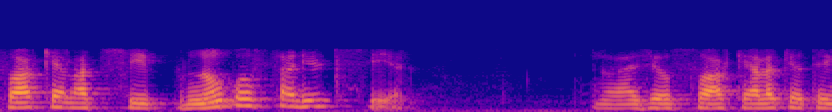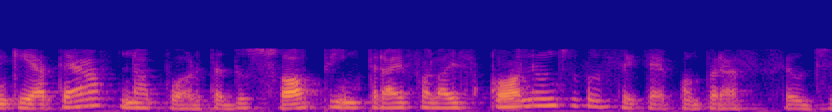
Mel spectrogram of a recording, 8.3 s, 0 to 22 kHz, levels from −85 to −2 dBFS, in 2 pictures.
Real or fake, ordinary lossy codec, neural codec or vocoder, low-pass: real; none; none; 3.6 kHz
